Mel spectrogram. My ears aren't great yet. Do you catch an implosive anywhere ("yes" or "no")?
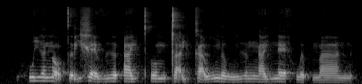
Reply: no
